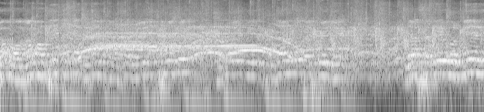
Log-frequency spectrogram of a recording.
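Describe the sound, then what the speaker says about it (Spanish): Loud, steady applause from a crowd at a festive peña gathering, filling the whole stretch with dense clapping mixed with cheering voices and chatter. "A fuerte el aplauso, ¿eh?"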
